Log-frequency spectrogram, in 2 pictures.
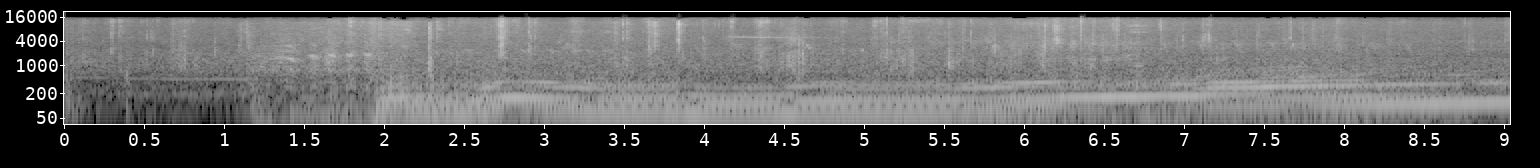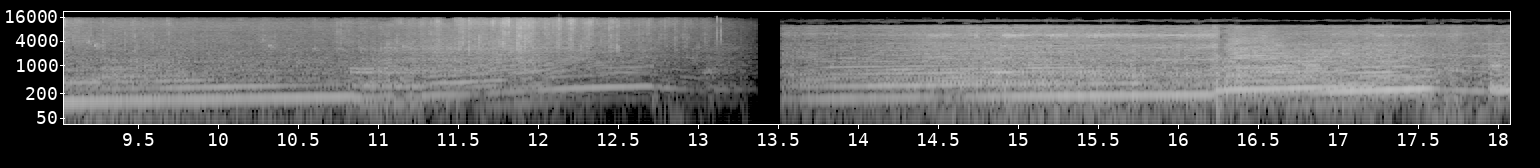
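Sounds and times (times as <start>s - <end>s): car engine accelerating: 1.1s - 18.0s.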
